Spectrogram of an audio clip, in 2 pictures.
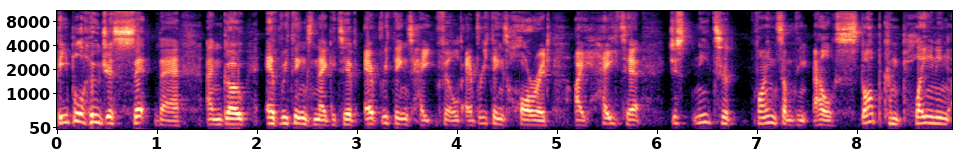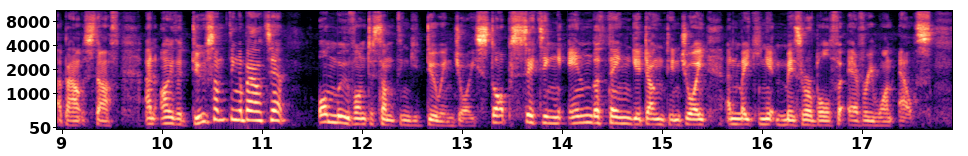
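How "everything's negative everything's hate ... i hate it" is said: usual speaking voice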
